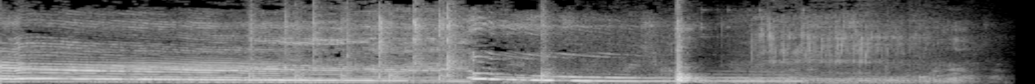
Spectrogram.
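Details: Samoyed singing along to happy birthday with one long, sustained howl that slowly falls in pitch, then wavers and dips again before fading out, following a person's sung birthday greeting.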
